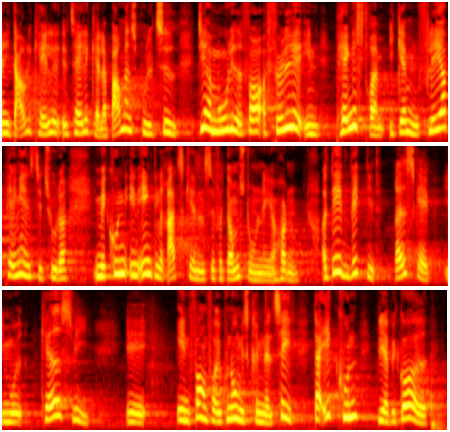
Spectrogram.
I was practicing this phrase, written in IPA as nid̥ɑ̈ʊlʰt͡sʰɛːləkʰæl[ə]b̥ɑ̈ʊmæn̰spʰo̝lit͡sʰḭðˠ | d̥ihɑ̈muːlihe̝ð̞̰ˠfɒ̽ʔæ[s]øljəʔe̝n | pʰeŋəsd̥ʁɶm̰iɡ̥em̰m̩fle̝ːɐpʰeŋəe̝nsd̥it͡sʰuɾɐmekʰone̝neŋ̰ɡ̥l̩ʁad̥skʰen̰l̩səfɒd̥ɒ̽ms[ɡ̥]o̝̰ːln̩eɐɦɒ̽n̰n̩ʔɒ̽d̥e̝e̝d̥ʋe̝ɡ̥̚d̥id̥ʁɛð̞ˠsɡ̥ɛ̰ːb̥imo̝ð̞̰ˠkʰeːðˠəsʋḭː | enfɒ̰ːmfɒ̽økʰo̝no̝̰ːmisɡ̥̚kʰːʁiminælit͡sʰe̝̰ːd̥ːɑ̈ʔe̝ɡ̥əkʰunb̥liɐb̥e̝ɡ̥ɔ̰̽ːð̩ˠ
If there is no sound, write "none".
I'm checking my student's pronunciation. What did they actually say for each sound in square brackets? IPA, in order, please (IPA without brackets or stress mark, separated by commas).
ɐ, f, d̥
